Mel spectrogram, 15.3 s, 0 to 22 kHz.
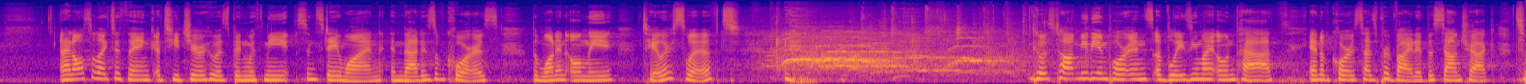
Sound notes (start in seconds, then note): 7.5 cheering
